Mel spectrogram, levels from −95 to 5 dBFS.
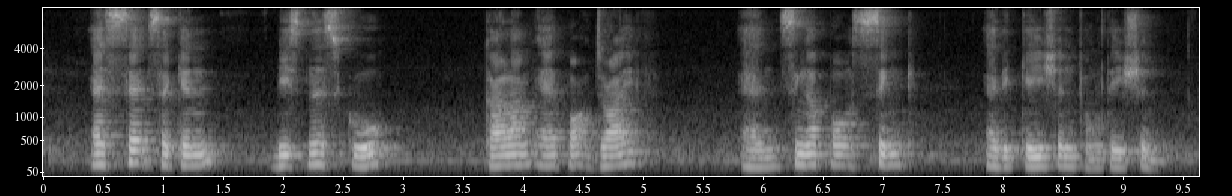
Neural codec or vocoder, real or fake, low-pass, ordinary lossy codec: none; real; none; none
